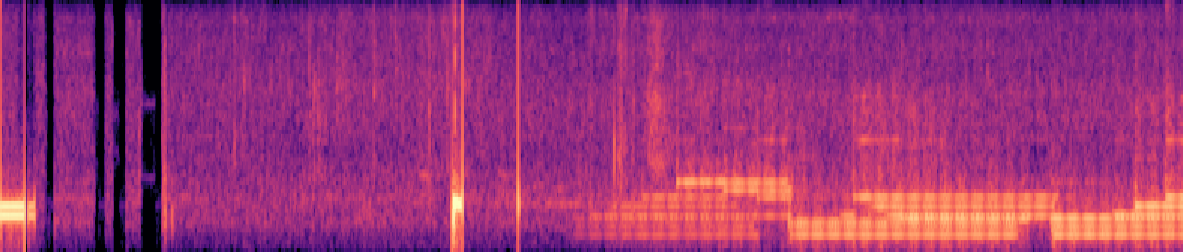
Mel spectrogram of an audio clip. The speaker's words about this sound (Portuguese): Eu desejo um bom dia para o senhor e vou transferir a ligação agora para a auditoria. Um momento, por gentileza.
